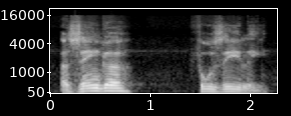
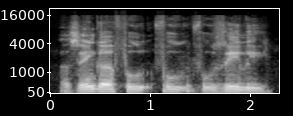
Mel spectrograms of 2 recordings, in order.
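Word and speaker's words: Azinga Fuzile: Azinga Fuzili. Fuzili.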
